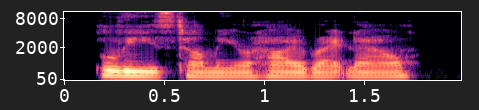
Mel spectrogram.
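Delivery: ordinary delivery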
